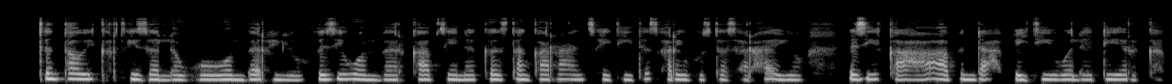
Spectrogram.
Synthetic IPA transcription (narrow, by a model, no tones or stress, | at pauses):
t̪ʼɨnt̪ʰawikʼɨɾt̪ʼizɐlːɐwo̞wɔmbɐɾɨjːuʔɨziwɔmbɐɾkʰaβz̥e̞nɐkʼɐzt̪ʼɐŋkʰarːaʕɨnt͡sʼɐjt̪ʰit̪ʰɐt͡sʼɐɾiβuzɨt̪ʰɐsɐɾħɐɨjːuʔɨzikʰɐʔaːβɨnd̪ɐʕabɐjt̪ʰiwɔlɐd̪ijɪɾɨkʰːɐβ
